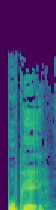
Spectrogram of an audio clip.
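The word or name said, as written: BOPÆLEN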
